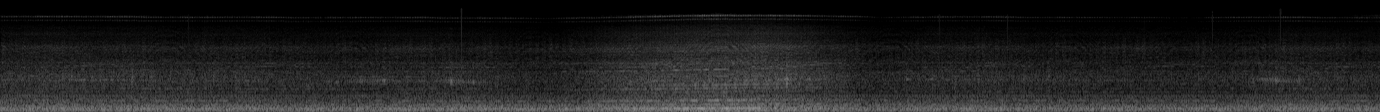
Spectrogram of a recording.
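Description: A spacecraft engine rumbles low and steady.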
